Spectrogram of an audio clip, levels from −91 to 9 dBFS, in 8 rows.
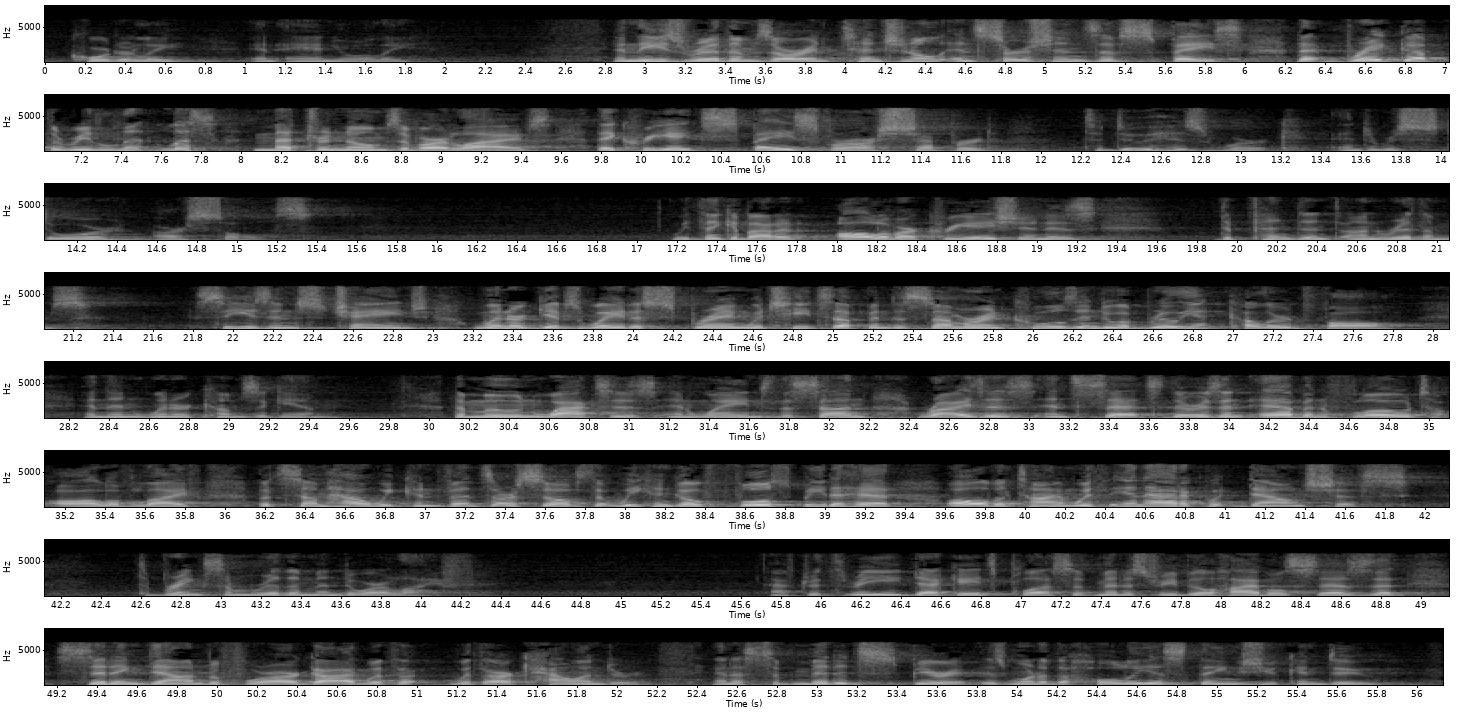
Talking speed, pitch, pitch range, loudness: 155 wpm, 150 Hz, 130-170 Hz, -28 LUFS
